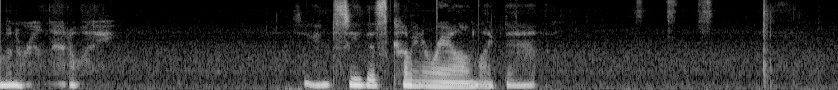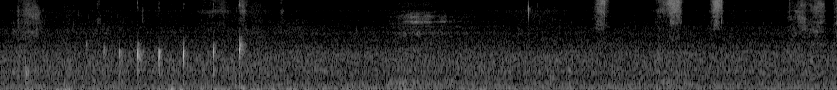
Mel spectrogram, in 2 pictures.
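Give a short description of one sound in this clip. Paper crinkles softly under pressing hands.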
